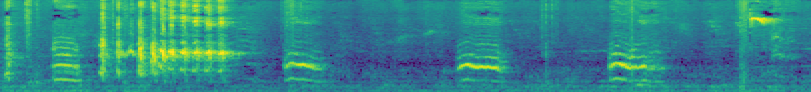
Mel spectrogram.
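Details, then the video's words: Bird with a large body and chicken-like voice: a fast rattling trill, then three well-spaced down-slurred harmonic notes about a second apart. "Suara burung gacor paling membagongkan"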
